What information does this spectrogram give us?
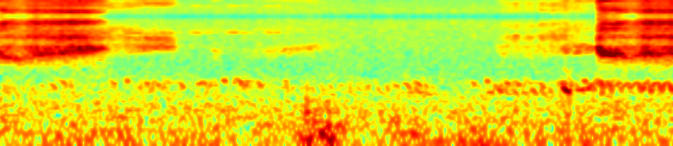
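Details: Black grouse males at a lek, courting and fighting to win a female: loud breathy hissing calls open and close the clip, with softer bubbling murmurs between them.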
